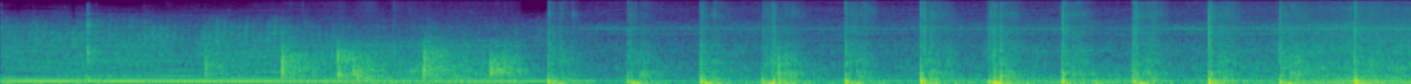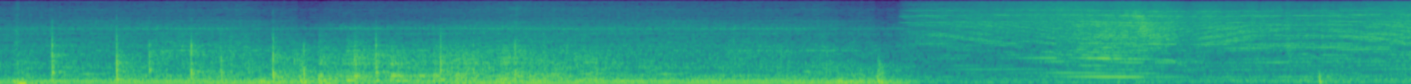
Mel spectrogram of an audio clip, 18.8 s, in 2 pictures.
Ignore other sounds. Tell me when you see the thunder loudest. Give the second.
12 s.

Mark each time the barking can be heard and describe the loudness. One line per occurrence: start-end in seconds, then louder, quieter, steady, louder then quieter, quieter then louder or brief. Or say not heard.
not heard.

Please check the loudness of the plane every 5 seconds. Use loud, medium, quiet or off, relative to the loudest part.
loud, medium, loud, loud.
